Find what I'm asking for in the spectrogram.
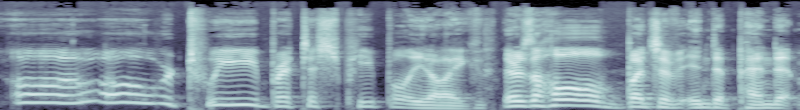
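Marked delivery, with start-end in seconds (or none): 0.1-2.1 very high, prissy put-on British voice; squeaky parody of a twee Brit; mock twee Brit. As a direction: mince through it like a twee Brit.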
